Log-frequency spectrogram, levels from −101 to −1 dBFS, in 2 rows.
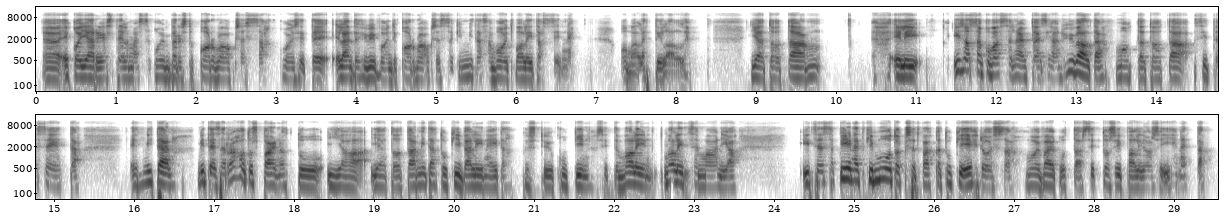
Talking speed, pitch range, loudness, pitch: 115 wpm, 150-175 Hz, -30 LUFS, 160 Hz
